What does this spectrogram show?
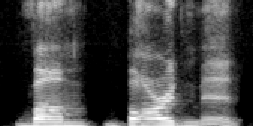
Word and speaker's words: bombardment: But look what happens when we get signature, bombardment, and hymnal. Okay, and now all of a sudden I hear that silent letter.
